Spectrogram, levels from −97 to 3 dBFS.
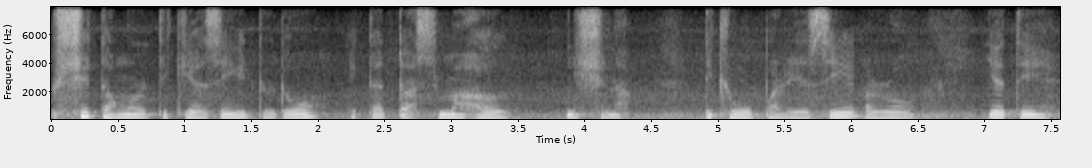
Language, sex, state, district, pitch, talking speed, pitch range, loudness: Nagamese, female, Nagaland, Dimapur, 200 Hz, 105 wpm, 195-210 Hz, -19 LUFS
